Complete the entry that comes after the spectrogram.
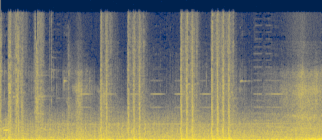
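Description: Bursts of rapid gunfire from the shooter game Delta Force, several quick volleys crackling in close succession over a constant rumbling bed.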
